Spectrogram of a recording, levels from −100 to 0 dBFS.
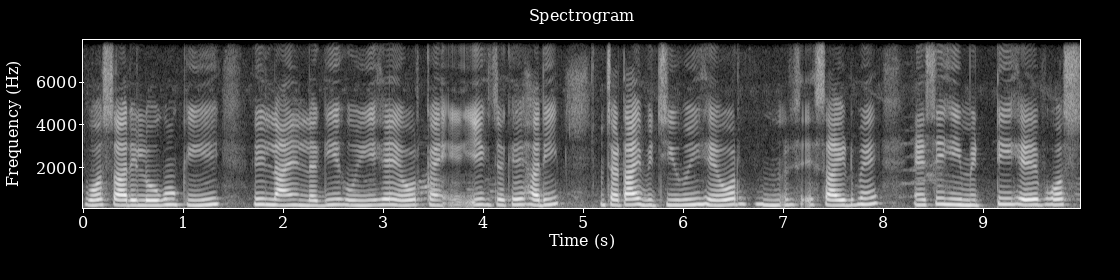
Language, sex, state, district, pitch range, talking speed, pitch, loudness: Hindi, female, Uttar Pradesh, Jyotiba Phule Nagar, 240-265 Hz, 155 wpm, 255 Hz, -16 LUFS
